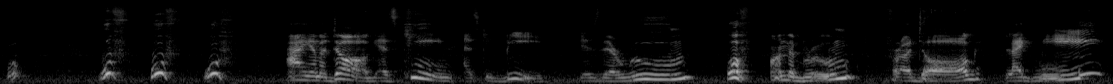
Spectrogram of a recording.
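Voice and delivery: deep dog voice with woofs; low doggy character, barking between phrases; eager dog. Acted. Dog asking the witch for a ride, eager. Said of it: "then eagerly said".

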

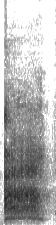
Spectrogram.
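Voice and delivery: sudden loud cry breaking into a high laugh; yelp, then crack up; startled yelp. Real, not acted.

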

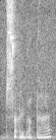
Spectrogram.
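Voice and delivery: whispered apology. Real, not acted. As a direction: breathe it, no voice.

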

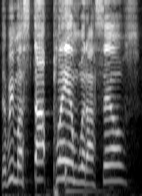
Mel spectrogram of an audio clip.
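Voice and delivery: ordinary talk, nothing marked

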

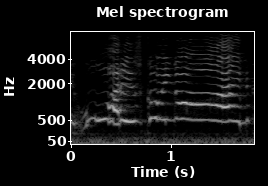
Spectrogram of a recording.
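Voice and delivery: high cracking yelp, slow and strained; nervous voice breaking into a squeak. Real, not acted. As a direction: let the voice crack up high mid-shout. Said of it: "My voice is cracking all over the place today".

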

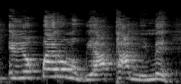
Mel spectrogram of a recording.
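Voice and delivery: ordinary talk

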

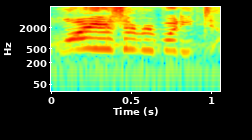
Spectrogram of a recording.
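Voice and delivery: high, loud wail of disbelief; real dismayed cry; distraught protest. Real, not acted. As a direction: plead loudly against what just happened. Districts collapsing in game.

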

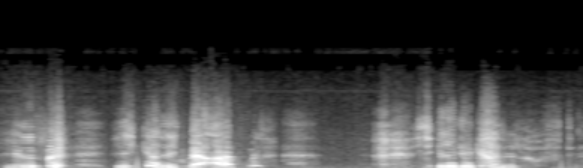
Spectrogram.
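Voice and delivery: gasping for air in panic; choking, desperate cry for help; wheezy voice. Acted. Trapped woman suffocating, crying.

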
